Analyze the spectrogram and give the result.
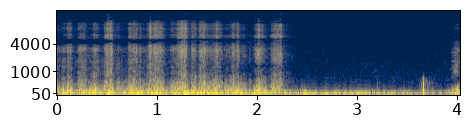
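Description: A solid, light beech-wood ball about the size of a fist, held in one hand, is scraped and rubbed with the bowl of a wooden spoon while long nails also touch it. Quick, uneven rasping strokes with a bright, airy edge run for about two seconds, then drop to near silence with a single soft tick. The scraping starts again just before the end.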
